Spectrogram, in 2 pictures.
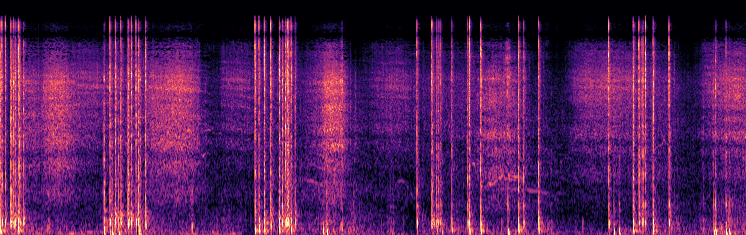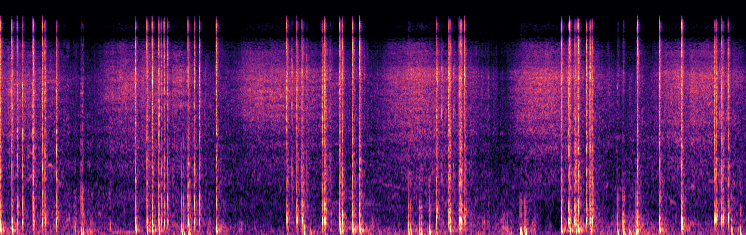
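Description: Fireworks display: a long irregular series of bangs from aerial shells bursting, with clusters of quick cracks in between.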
